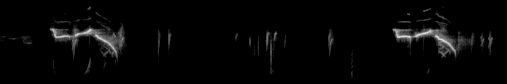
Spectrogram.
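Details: The Taiwan yuhina is a bird endemic to Taiwan's low-, mid- and high-elevation mountains. It gives two bright, high whistled phrases about three seconds apart, each a quick wavering note slurring downward, with faint soft ticks between.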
